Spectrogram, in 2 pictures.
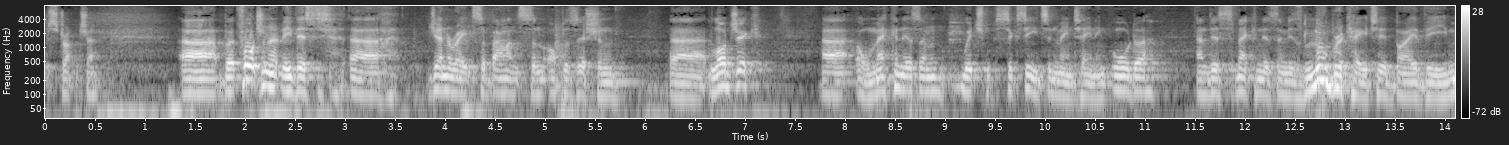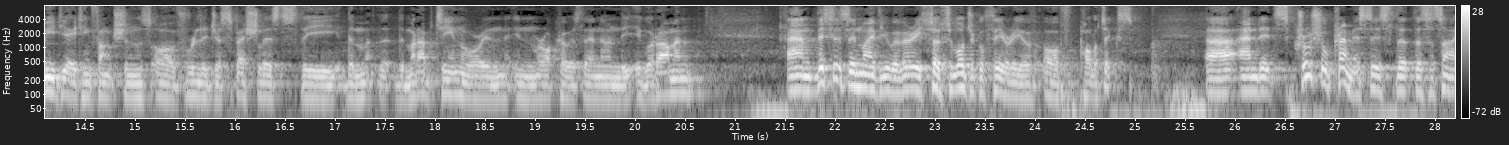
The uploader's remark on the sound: In this lecture and book launch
